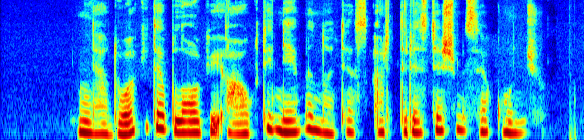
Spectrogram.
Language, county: Lithuanian, Kaunas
